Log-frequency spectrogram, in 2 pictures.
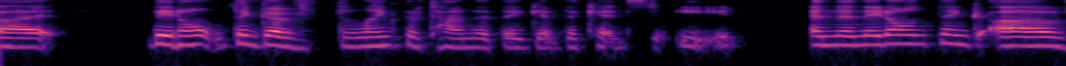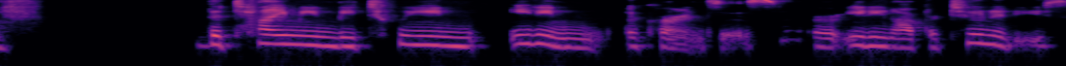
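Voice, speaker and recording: With an American accent, a woman uses a normal speaking voice at a moderate pace, her fairly high pitch kept fairly even against a quiet background. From California, US. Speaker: dietitian. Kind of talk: interview conversation.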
